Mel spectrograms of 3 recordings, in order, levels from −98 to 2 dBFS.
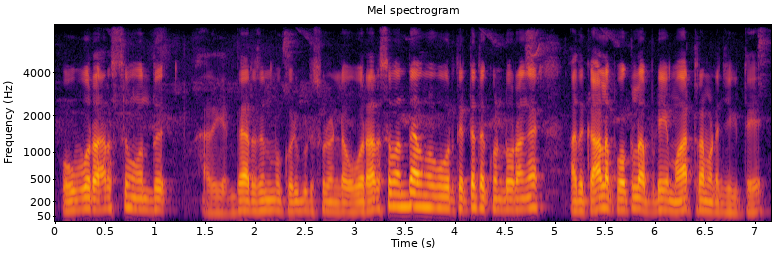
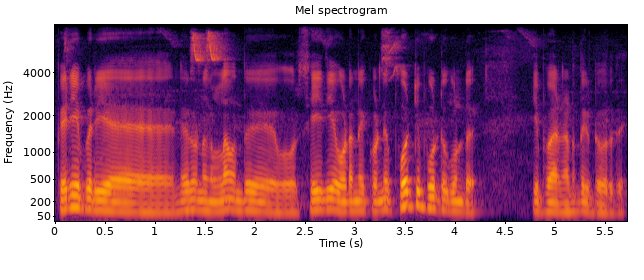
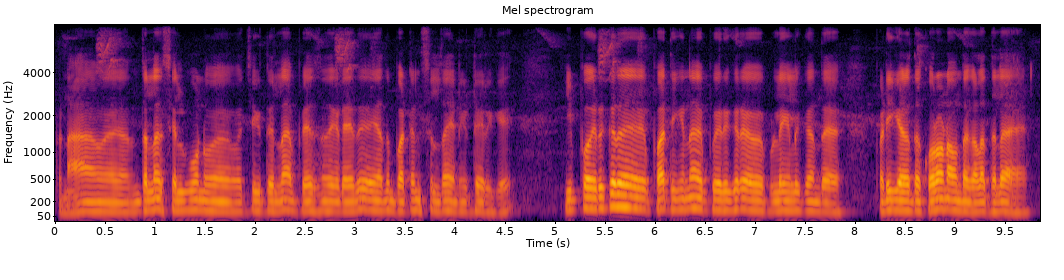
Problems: none marked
